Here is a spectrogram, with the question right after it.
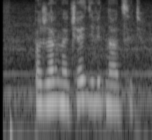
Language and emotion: Russian, neutral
